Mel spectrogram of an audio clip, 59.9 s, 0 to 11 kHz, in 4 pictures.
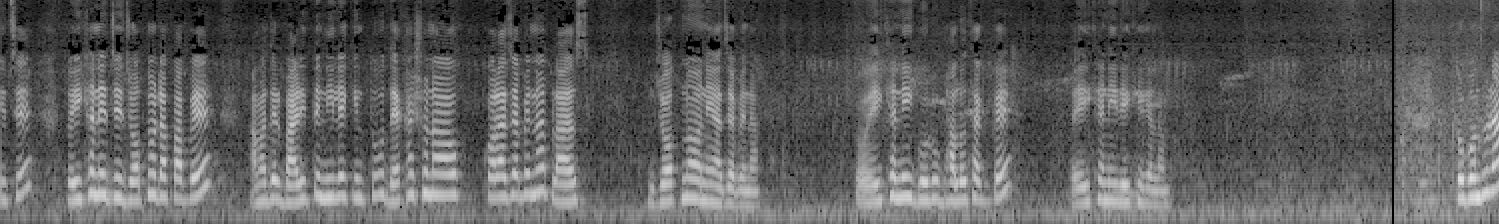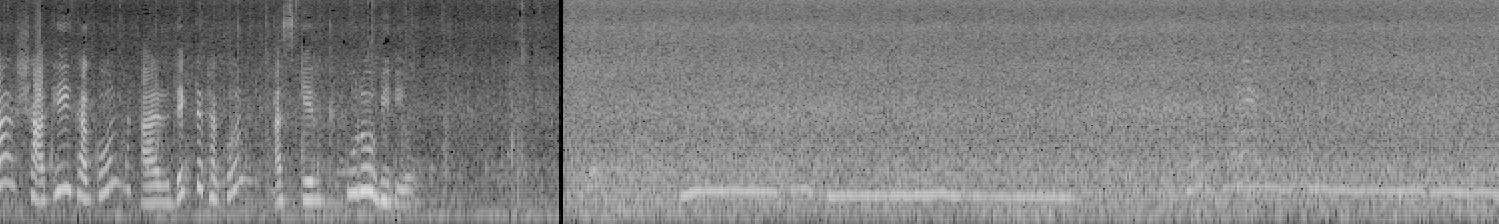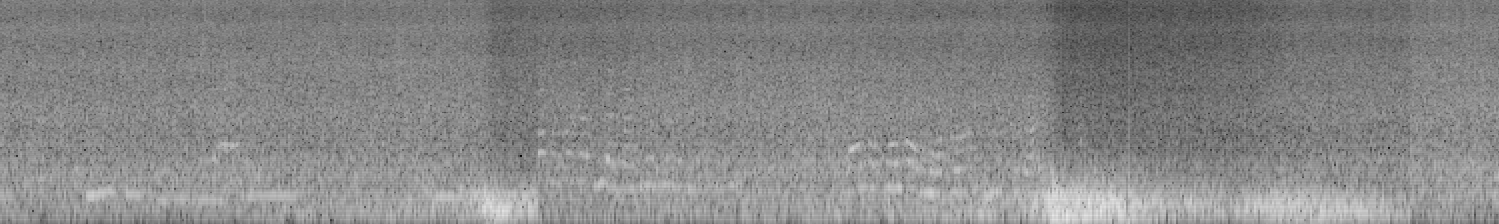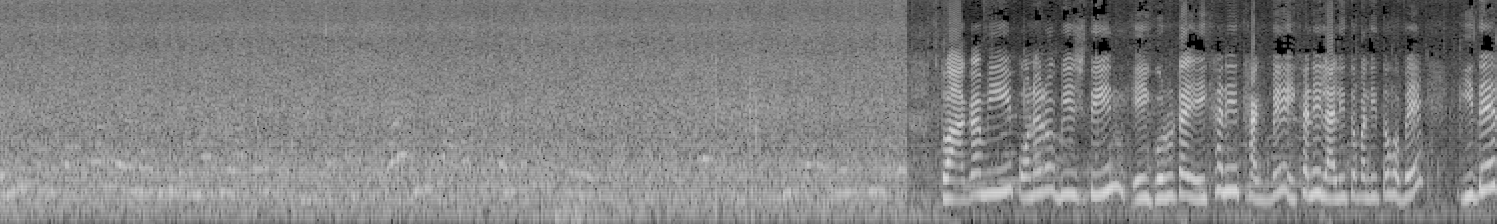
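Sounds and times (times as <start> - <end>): heavy rain pouring: 13.9 - 59.9
thunder rolling: 34.2 - 35.7, 38.4 - 44.1.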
